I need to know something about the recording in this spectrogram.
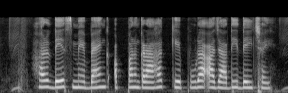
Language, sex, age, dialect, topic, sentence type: Magahi, female, 18-24, Western, banking, statement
